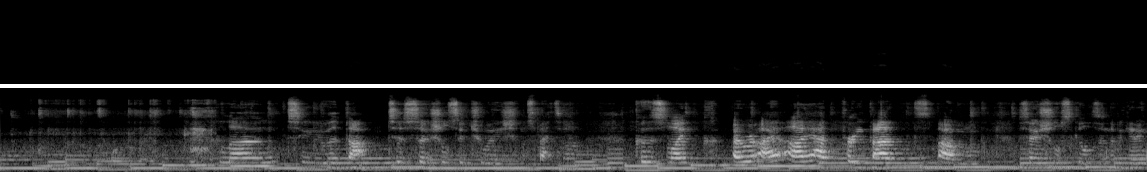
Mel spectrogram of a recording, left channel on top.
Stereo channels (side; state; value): left; silent; 56 dB below the other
